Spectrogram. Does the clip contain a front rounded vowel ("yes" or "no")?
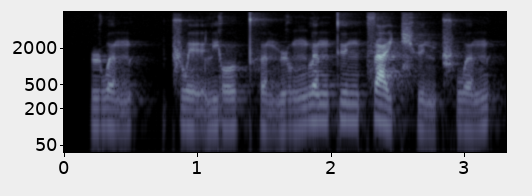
yes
